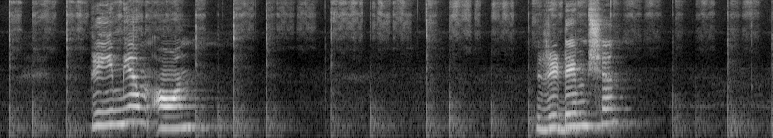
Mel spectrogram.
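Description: A pen scratches across paper as an accounting journal entry is written, with faint intermittent strokes between stretches of someone talking nearby.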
